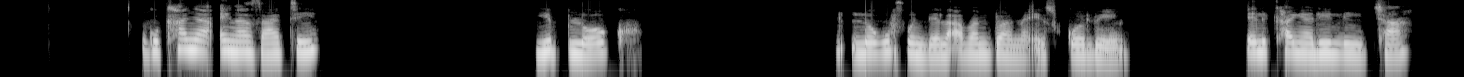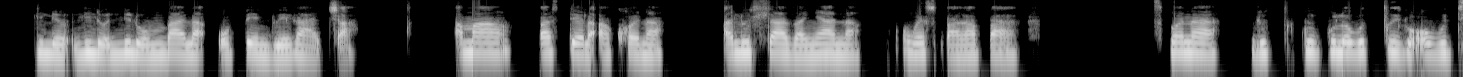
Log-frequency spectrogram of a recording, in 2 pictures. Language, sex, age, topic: North Ndebele, female, 18-24, education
